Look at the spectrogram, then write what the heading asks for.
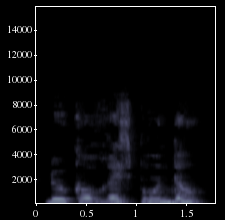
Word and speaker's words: correspondant: l'avion le correspondant le correspondant 1 le ondant je ne prononce pas la lettre T le correspond au N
